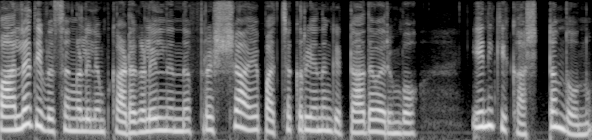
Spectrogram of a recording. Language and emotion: Malayalam, sad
